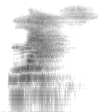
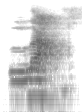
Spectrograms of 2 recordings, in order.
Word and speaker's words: laugh: So we don't pronounce it as gh, we pronounce it as f, laugh, laugh.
